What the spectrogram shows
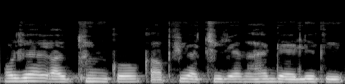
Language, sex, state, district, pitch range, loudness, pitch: Hindi, male, Chandigarh, Chandigarh, 125-135 Hz, -14 LUFS, 130 Hz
